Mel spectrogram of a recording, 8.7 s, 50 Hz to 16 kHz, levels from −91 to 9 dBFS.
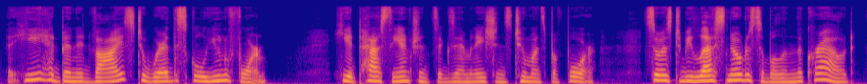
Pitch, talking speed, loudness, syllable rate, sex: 190 Hz, 185 wpm, -20 LUFS, 3.9 syllables/s, female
